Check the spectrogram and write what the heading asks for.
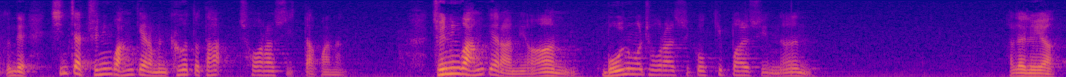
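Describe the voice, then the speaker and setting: Male pastor, slightly high and gravelly, conversational sermon with rhetorical questions. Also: a little mellow. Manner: conversational preaching with rhetorical questions and calls for amen.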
